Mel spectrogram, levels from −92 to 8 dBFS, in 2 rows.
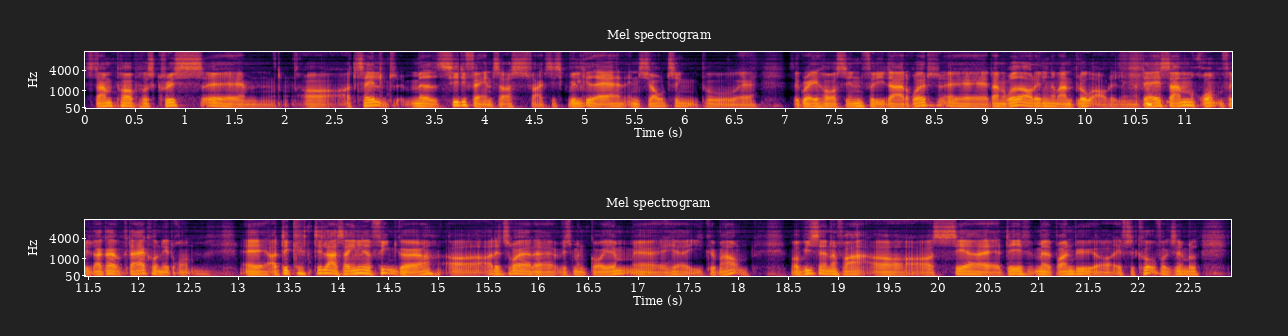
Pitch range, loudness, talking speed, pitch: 95-120 Hz, -17 LUFS, 240 wpm, 105 Hz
